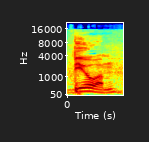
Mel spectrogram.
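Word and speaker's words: Buium: Zeve Buum. Is that how I pronounce it? Boy. Boyam. B U I M.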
